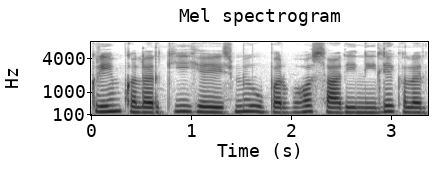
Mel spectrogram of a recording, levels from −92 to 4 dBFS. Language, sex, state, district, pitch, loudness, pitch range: Hindi, female, Madhya Pradesh, Bhopal, 205 Hz, -17 LUFS, 195-230 Hz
